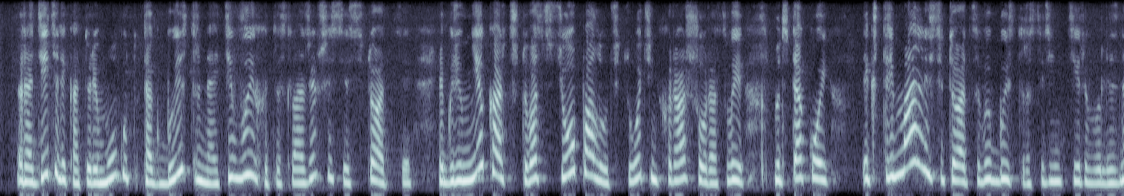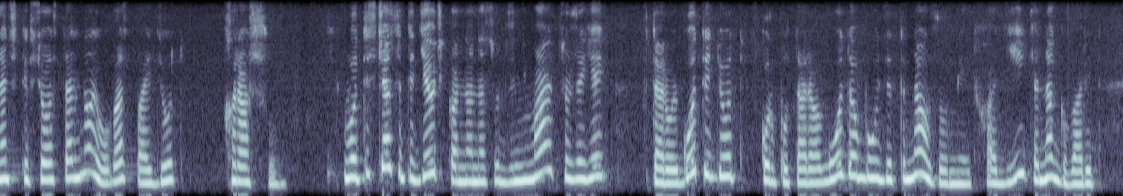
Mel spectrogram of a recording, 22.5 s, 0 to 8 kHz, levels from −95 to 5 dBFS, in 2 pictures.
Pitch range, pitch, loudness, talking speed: 220-285 Hz, 255 Hz, -13 LUFS, 170 wpm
